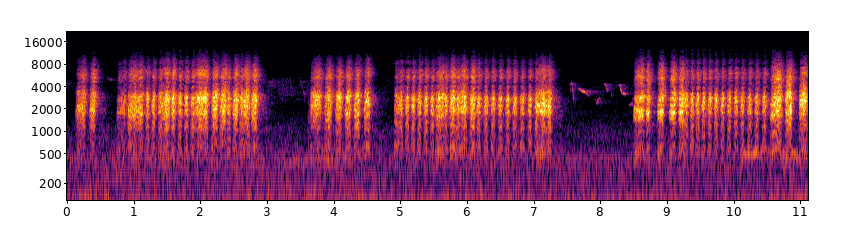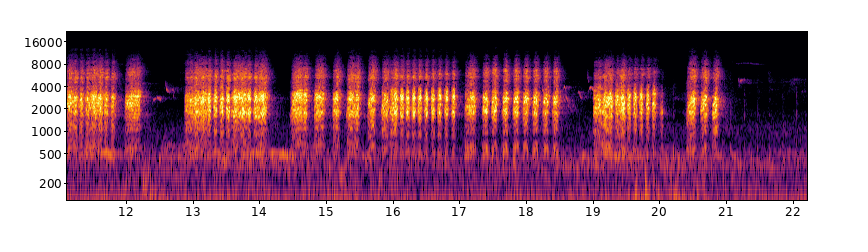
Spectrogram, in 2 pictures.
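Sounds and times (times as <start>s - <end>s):
bird uttering harsh grating squawks: 0.1s - 3.0s, 3.6s - 7.4s, 8.5s - 21.1s.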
